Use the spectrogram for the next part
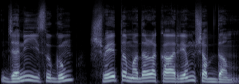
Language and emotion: Kannada, neutral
